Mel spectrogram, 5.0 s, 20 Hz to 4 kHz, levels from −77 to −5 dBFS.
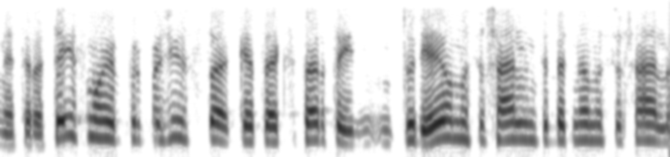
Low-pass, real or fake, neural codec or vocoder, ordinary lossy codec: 3.6 kHz; real; none; Opus, 24 kbps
